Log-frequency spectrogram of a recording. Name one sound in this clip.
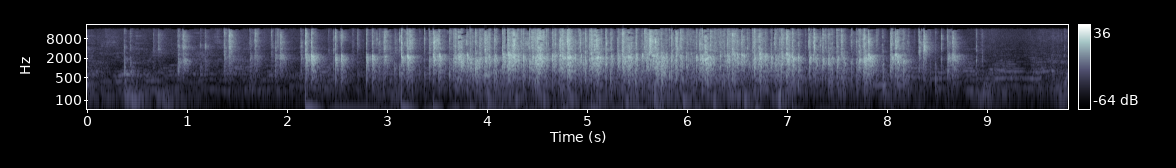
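A crowd applauds steadily.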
